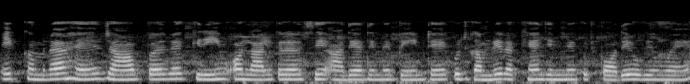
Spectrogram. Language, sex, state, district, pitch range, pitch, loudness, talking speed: Hindi, female, Bihar, Gopalganj, 220-240 Hz, 230 Hz, -17 LUFS, 215 wpm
